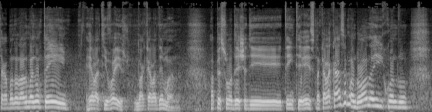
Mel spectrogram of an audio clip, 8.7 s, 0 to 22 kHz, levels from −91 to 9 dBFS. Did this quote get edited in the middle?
yes; 2 cuts; at 1.7 s, 4.2 s

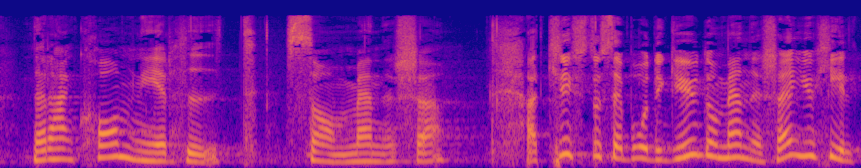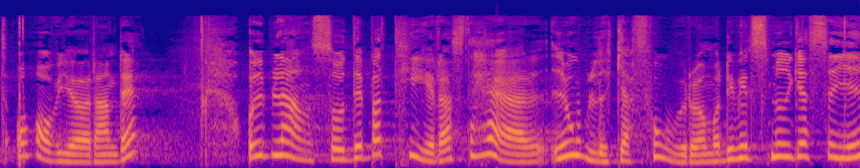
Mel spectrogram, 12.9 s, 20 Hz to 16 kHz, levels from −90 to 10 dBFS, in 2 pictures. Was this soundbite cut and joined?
no; 0 cuts

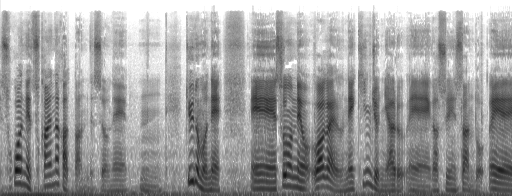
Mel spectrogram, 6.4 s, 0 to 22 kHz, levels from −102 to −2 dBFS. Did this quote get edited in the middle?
no; 0 cuts

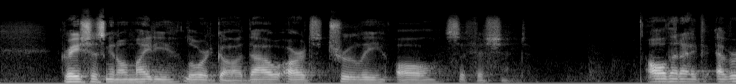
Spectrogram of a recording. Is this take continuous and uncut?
no; 1 cut; at 1.1 s

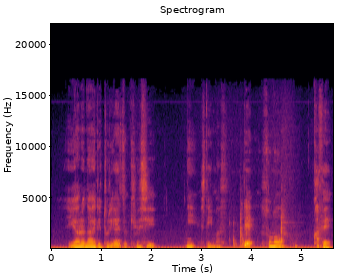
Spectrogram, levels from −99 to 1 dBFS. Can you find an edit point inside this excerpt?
no; 0 cuts

